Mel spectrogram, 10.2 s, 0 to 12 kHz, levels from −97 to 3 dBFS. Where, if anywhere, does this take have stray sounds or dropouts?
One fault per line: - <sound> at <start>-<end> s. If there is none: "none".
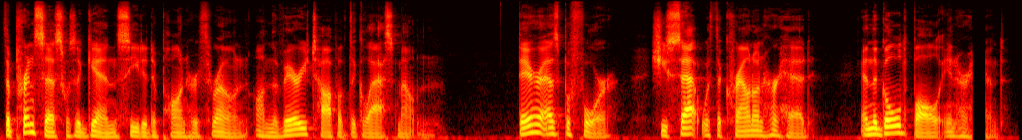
- dropout at 9.7-9.9 s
